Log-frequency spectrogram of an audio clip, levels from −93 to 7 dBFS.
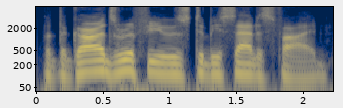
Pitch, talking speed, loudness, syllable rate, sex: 105 Hz, 190 wpm, -20 LUFS, 5.2 syllables/s, male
